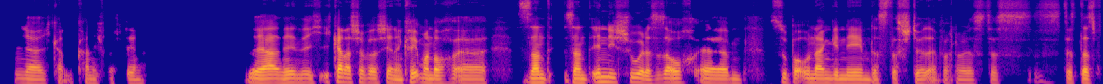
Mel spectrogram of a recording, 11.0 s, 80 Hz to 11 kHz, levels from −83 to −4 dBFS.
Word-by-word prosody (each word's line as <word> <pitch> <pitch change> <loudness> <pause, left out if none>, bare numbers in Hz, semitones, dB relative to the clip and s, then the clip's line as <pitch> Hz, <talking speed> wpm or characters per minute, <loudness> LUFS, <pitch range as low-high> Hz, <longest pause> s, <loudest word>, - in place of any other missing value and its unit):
Ja, 115 -2 -1
ich 105 - -11
kann - - -9
kann 115 - -7
ich 100 - -14
verstehen. 105 -1 -8 1.0
Ja, 120 0 +5
ne, 120 +2 +1
ne, 120 +1 -4
ich 115 -2 -8
kann 145 - +8
das 125 -2 +2
schon 130 - -1
verstehen, 120 0 0
dann 105 -2 -1
kriegt - - +2
man 120 -1 +3
doch, 110 +1 +1
äh, 110 -1 0 0.3
Sand 120 -1 +3
Sand 115 -2 +1
in 140 +1 +3
die 140 - +2
Schuhe. 130 -1 +1
Das 105 -1 +1
ist 115 +2 -5
auch, 120 -1 +1
ähm, 115 -1 +1 0.3
super - - -2
unangenehm. 115 -2 +2
Das 105 0 -4
das - - -3
stört - - -1
einfach - - -6
nur. 105 -1 -5
Das 100 0 -8
das - - -10 0.3
das - - -5
das - - +2
115 Hz, 210 wpm, -25 LUFS, 110-120 Hz, 1.0 s, kann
